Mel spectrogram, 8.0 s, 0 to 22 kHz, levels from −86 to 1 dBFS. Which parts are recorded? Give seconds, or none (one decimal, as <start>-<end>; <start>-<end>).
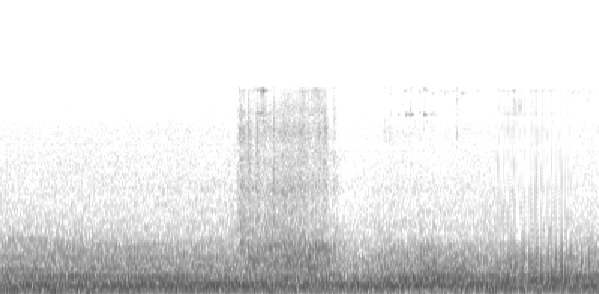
0.0-6.6; 7.6-8.0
